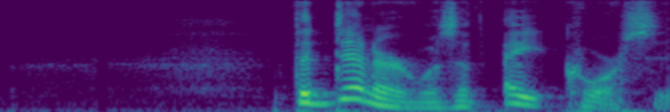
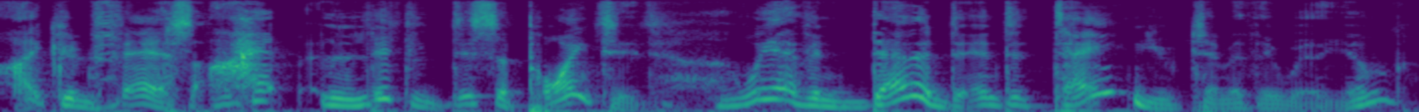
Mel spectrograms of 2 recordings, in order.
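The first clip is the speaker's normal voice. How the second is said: formal, wounded host, softening at the end; refined town mouse, mildly hurt; Johnny Town Mouse, disappointed; 2 semitones higher, 4 dB quieter than usual. A narrator's reading. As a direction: confess disappointment with stiff politeness.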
